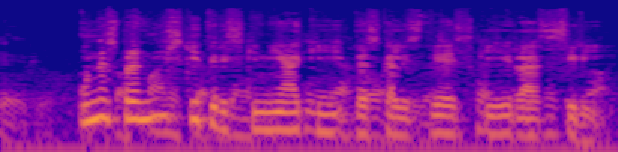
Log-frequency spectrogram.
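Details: Adult male voice imitating gibberish; fluent aphasia (imitated).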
